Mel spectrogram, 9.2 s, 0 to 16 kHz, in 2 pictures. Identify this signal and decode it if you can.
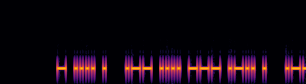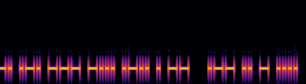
Morse code, heard as a keyed tone, about 28 wpm, 700 Hz. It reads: THE WHOLE PROBLEM WITH
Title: Sentences from Top 1000 Words - Review Part 6 - 28wpm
